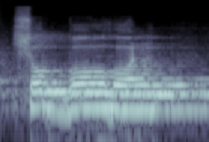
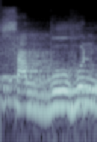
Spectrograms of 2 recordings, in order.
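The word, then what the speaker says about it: سبوح: Tapi rata-rata orang bacanya domah. Subuhun. Tuh rata-rata begitu. Walaupun boleh sabuhun boleh.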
